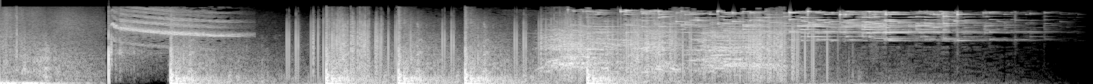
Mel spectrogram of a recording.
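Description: Firework sound effects: a rocket launching with a rush and a high whistle falling in pitch, then several sharp bangs and high crackling sparkles that fade away.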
